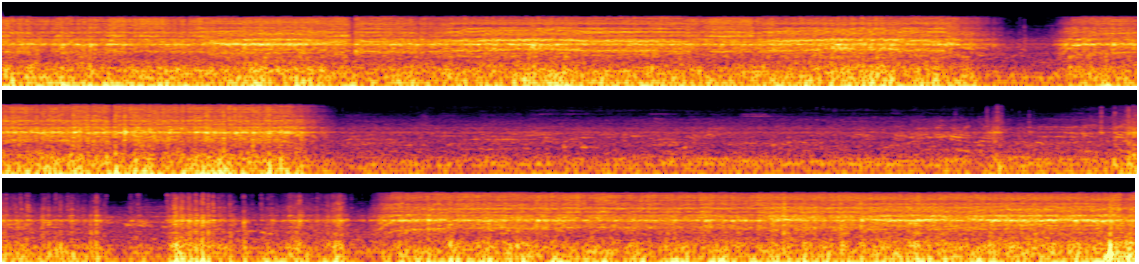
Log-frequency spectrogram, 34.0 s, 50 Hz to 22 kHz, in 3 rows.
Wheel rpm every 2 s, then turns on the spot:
160, 160, 160, 160, 140, 90, 150, 30, 0, 0, 0, 10, 20, 90, 160, 160, 160.
22-26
